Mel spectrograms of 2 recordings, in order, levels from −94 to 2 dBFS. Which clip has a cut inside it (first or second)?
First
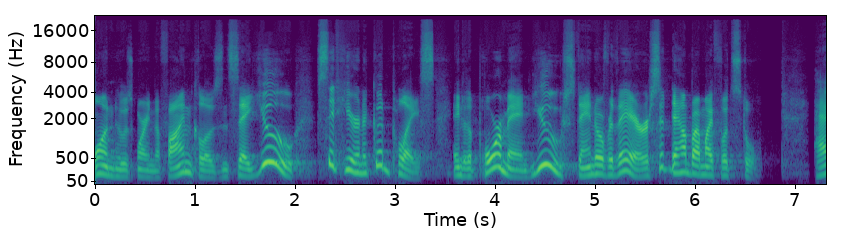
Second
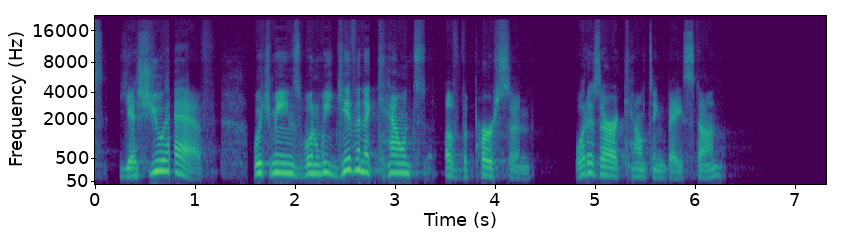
first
